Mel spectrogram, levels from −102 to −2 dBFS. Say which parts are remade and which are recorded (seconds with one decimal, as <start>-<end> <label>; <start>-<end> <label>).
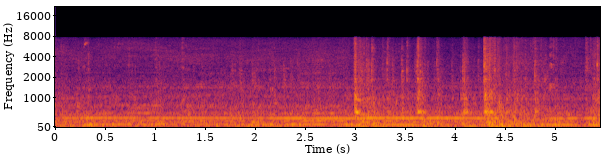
0.0-5.5 recorded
